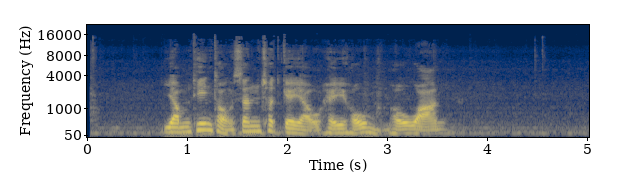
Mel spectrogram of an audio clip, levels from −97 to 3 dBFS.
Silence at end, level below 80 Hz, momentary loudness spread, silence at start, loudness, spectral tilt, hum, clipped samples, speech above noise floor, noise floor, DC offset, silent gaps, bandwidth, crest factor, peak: 1.4 s; -56 dBFS; 4 LU; 0.05 s; -18 LUFS; -6.5 dB/octave; none; under 0.1%; 31 dB; -49 dBFS; under 0.1%; none; 14.5 kHz; 18 dB; -2 dBFS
